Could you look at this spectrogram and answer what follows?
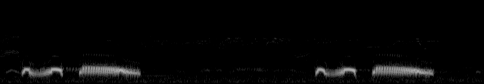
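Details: Wild spotted dove calling in forest, a big-voiced bass one-kuk bird that made a trainee decoy dove back off. Two phrases about three seconds apart, each a pair of quick coos and then a prolonged rolled coo.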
